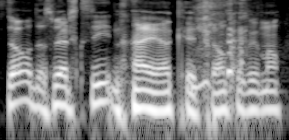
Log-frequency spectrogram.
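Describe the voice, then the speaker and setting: A man's voice: medium pitch, fairly quick, a little mellow. A man with a Swiss German accent hosting a casual podcast interview, asking blunt, direct questions. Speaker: podcast host.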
